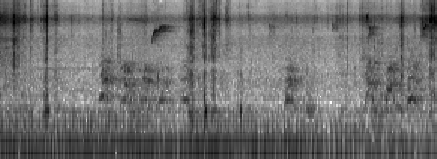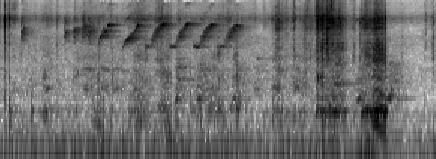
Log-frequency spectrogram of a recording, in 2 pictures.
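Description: Young calf nuzzling and eating banana from a cloth bag tied to a tree: rustling and crinkling with scattered clicks and mouth sounds, loudest in two rustles near the end. A short run of high chirps comes about two-thirds of the way through.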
